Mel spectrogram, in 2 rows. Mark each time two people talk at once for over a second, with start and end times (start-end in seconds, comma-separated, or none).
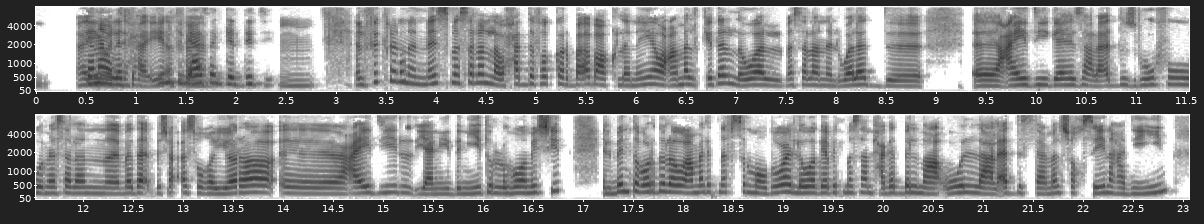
0.5-1.8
